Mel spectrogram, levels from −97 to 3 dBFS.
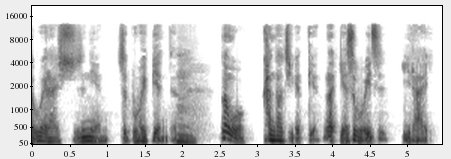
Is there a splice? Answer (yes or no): no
